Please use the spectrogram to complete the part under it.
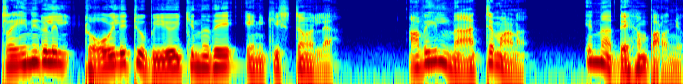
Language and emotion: Malayalam, disgusted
